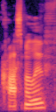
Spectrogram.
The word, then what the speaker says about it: Crossmyloof: said yes absolutely this yeast is called cross Maalouf that's how you say it CRO SS my L oo f now this is a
